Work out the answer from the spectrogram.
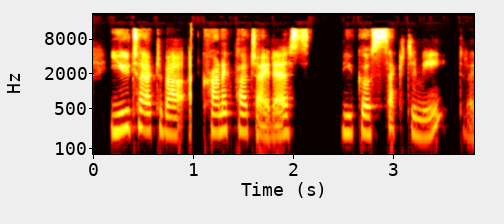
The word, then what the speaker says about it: mucosectomy: But you talked about chronic pouchitis, mucosectomy.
